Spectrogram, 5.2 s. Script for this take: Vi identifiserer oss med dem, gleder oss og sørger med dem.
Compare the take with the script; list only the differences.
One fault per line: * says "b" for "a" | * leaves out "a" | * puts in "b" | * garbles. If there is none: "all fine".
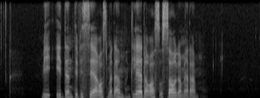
all fine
